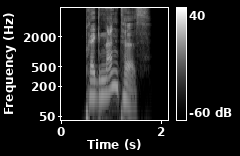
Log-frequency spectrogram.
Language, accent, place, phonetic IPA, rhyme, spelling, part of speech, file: German, Germany, Berlin, [pʁɛˈɡnantəs], -antəs, prägnantes, adjective, De-prägnantes.ogg
- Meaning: strong/mixed nominative/accusative neuter singular of prägnant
